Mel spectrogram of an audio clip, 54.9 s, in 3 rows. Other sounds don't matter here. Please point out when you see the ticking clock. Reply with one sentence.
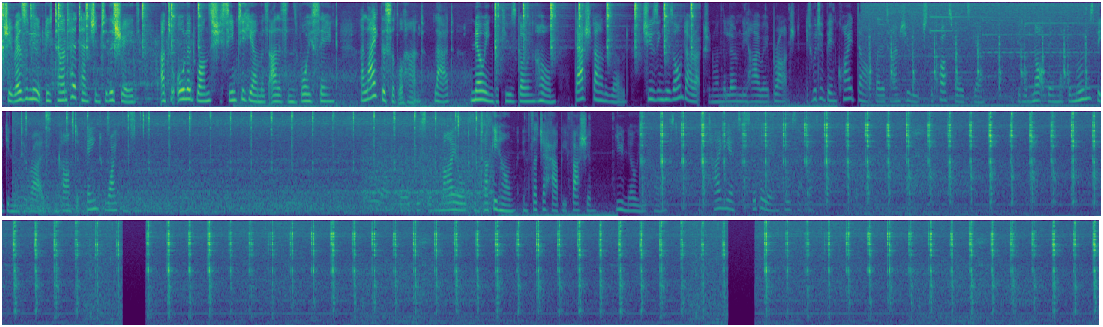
The ticking clock can be heard from 0.0 to 54.8 s.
